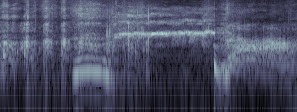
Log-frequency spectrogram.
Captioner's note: laughing; frustrated sigh; baby screams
